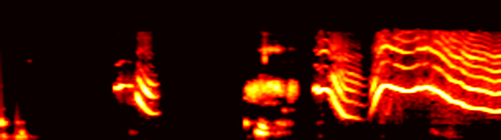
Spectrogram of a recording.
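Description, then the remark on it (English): A breeding-type sequence of imitated cow elk calls, made to call in a bull elk: two short, high, downward-sliding mews, then a longer, louder, raspy wavering call that holds and slowly falls in pitch, with no talking. “And the way I do that is I start out with two cow sounds and then an abrasive third one.”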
